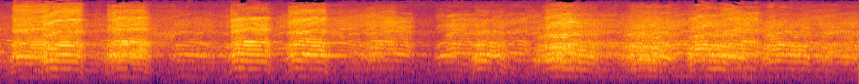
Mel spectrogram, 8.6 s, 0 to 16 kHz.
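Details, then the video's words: Wild Australian ravens in Kellyville, Sydney, 1 July 2012, over fifteen birds circling an injured raven in the street and mourning its death. Loud, harsh, wailing caws come in bursts about every second, some overlapping, with brief quieter gaps. "Australian ravens mourning member's death"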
